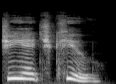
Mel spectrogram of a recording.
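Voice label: "ghq", British English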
